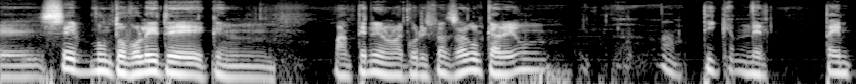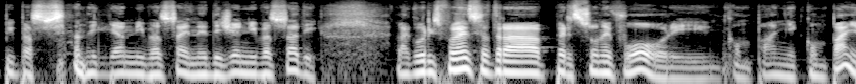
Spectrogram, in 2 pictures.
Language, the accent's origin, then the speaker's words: Italian; Anzio, Lazio, Italy; born there; appunto, sono nata ad Anzio, in provincia di Roma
